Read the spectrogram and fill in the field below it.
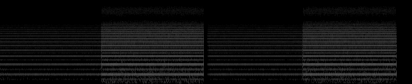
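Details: Rode Wireless Go 2 plugged into a Sony camera (A7S III, A1 or FX3 type): a steady electrical buzz made of stacked high tones that jumps louder and drops out in steps. This is interference noise in the recording.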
